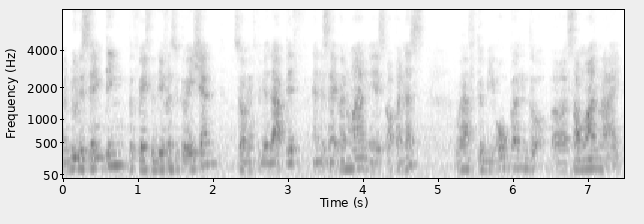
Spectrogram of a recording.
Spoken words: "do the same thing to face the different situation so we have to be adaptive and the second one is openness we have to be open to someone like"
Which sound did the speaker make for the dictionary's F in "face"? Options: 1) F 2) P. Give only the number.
1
